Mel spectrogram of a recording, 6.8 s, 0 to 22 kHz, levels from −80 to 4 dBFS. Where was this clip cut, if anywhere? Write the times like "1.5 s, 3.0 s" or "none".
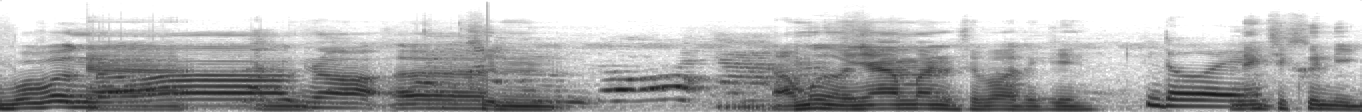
2.4 s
